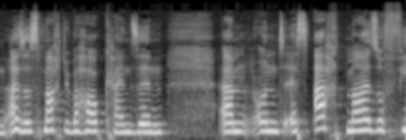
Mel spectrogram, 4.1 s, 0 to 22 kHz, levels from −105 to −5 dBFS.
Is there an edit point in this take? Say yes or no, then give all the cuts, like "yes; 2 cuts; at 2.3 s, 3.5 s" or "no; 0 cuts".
yes; 1 cut; at 3.1 s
